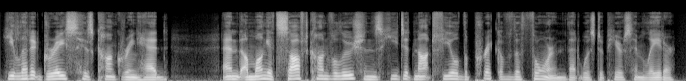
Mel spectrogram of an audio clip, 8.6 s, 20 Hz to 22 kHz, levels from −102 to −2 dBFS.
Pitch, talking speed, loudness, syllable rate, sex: 125 Hz, 190 wpm, -21 LUFS, 4.7 syllables/s, male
